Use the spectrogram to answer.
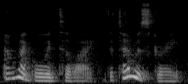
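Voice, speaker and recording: A woman with a raspy voice hosting a casual solo podcast, upbeat and chatty, often repeating herself and laughing. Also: lowish voice, sing-song, a little fast, dark tone. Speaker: podcast host.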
